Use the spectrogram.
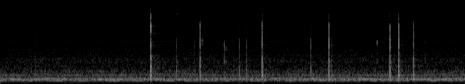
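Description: Fingertips with dark nails scratch down over the hollow, frosted plastic dome of an aroma diffuser. Soft, dry scratches and sharp little clicks rise over a steady low hum, with the brightest taps standing out as distinct ticks and no lingering ring.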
